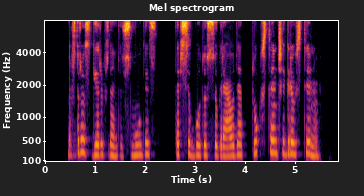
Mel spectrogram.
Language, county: Lithuanian, Kaunas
